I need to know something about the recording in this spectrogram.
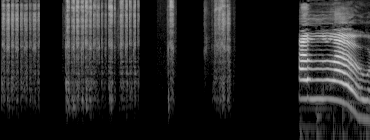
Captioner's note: the sound of a pen scratching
